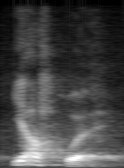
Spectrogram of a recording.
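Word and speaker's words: יהוה: am who I am in Hebrew y h w h we are the vials then and we pronounce it Yahweh scholarly opinion is that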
